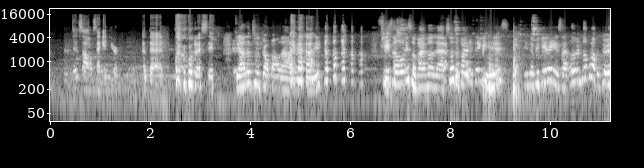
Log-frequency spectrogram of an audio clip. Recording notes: Please forgive the sound quality. This was recorded in a rather noisy environment.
